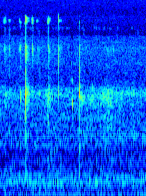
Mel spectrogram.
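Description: Faint computer keyboard typing: a few soft, irregular keystrokes over near-silent room tone.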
